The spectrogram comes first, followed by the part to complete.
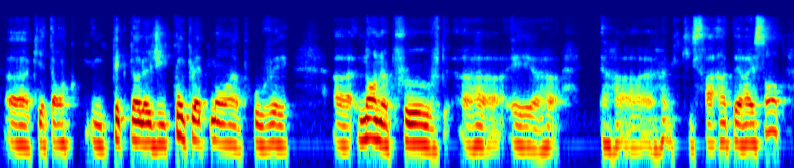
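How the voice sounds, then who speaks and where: A man with a warm, mid-range voice presents slides as a guest speaker on a remote video conference. Speaking French, he hesitates, searches for words, and slips in practised English terms.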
